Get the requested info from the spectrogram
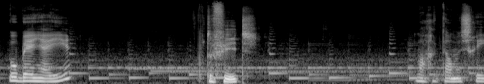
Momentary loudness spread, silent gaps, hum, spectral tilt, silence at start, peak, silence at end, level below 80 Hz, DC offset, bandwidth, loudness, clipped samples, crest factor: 17 LU; none; none; -5.5 dB/octave; 0 s; -2 dBFS; 0 s; -50 dBFS; under 0.1%; over 20 kHz; -17 LUFS; under 0.1%; 16 dB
